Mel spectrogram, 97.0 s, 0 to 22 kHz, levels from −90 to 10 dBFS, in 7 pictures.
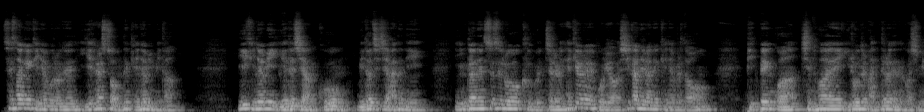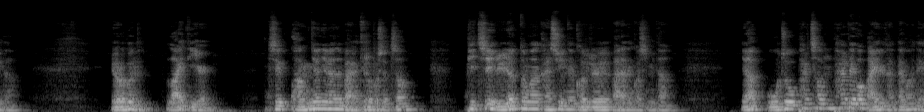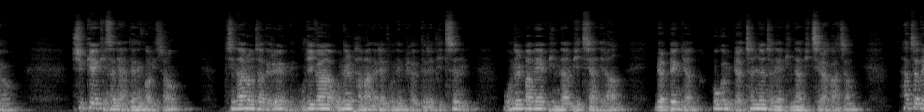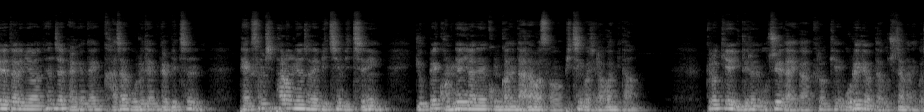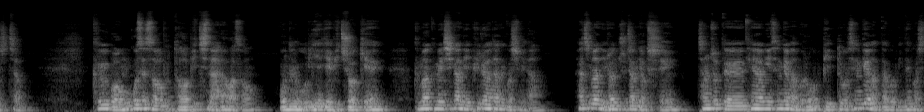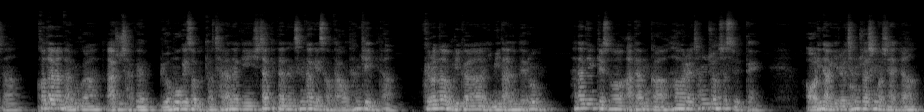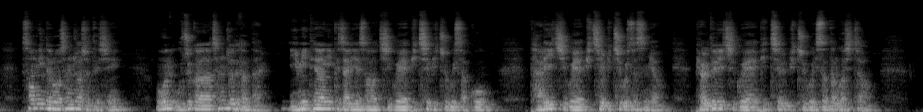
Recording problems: off-mic speech; far
room echo; slight; dies away in 0.3 s

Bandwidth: 14.5 kHz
